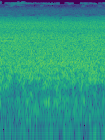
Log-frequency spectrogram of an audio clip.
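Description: Steady hiss of background room noise, even and unchanging, with no speech.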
